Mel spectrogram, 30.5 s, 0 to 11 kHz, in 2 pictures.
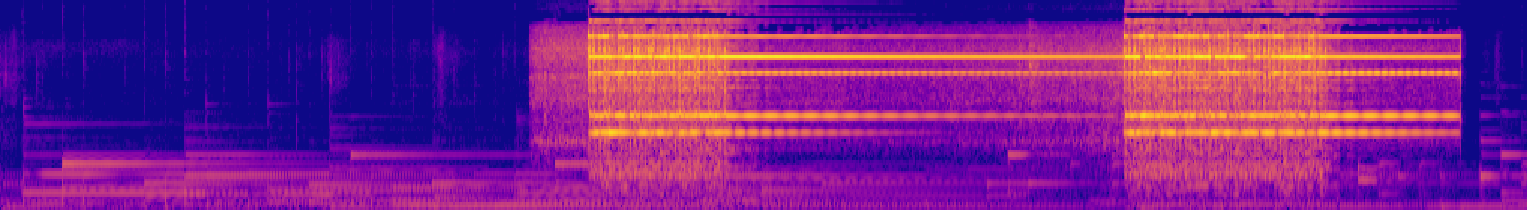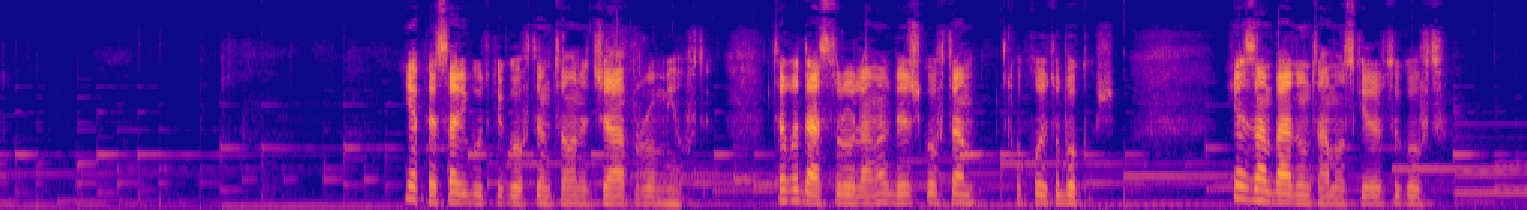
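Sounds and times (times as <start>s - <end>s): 
soft steady musical background: 0.0s - 30.5s
old-style telephone bell ringing with a buzzing trill: 5.4s - 14.6s
speech: 19.4s - 22.4s, 23.0s - 26.4s, 27.6s - 29.8s.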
